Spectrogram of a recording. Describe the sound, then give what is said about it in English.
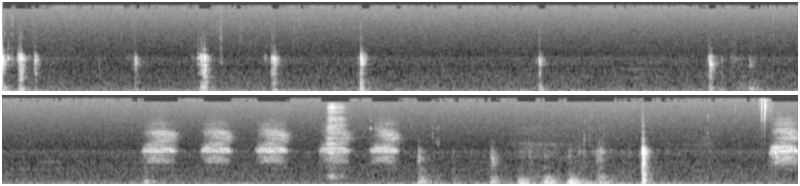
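A bird taps sharply and irregularly on an RV while camping in nature, joined midway by a short burst of four or five harsh, crow-like squawks from the bird before the tapping quickens. “There's literally a bird squawking and tapping on the RV right now.”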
